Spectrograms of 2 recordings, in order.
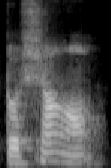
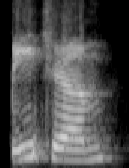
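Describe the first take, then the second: First: The name is said like 'Bo-shom'. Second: The name is said like 'Beecham'. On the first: This is how these characters say the name. "but they pronounce it Beauchamp" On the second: This is how the name is usually said. "his last name is Beecham"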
